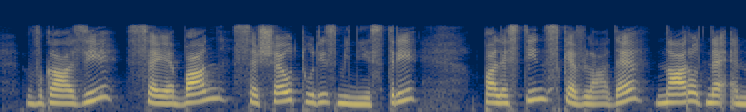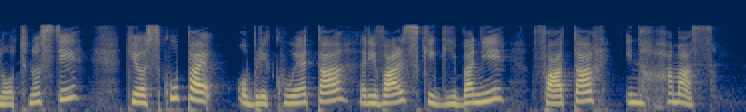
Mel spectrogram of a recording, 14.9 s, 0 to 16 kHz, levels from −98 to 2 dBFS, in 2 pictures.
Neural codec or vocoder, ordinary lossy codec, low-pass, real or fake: none; none; 7.2 kHz; real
